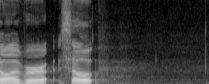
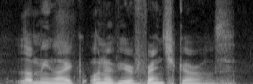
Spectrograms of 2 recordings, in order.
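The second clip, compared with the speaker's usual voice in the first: ordinary talk, nothing marked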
